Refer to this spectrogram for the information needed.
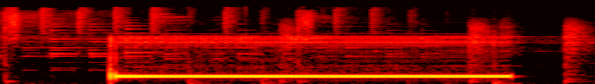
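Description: A single loud, steady electronic ring tone of an outgoing phone call placed on the radio show Ebro in the Morning sounds for about two seconds, then cuts off, leaving quiet line noise with no one speaking.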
